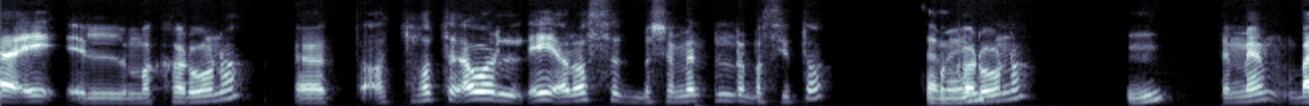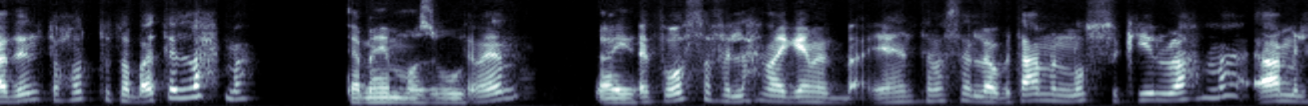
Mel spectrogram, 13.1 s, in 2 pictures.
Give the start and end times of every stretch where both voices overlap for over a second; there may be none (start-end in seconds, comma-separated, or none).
none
